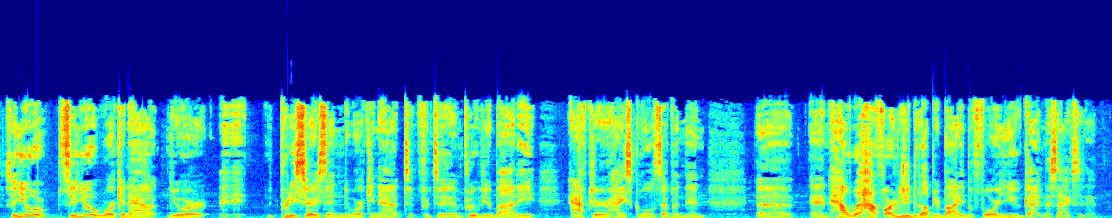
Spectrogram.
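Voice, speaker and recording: Gravelly, husky-voiced man in his forties. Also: mid-range voice, fairly quick, darkish tone. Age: 40s. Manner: rambling, restarts sentences, laughs along. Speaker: diet coach and interview host. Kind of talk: casual interview.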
